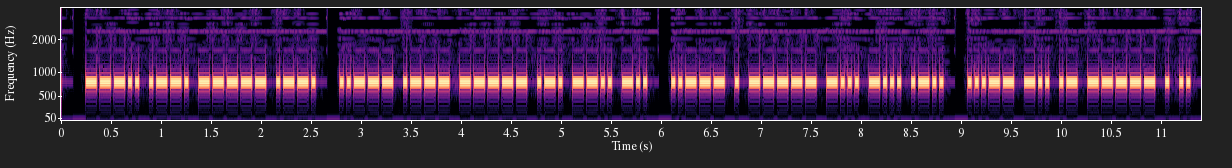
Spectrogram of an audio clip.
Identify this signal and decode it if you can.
Morse code, heard as a keyed tone, about 34 wpm, 800 Hz. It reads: 8P0P 2J0RZD 2E0BBL 3DA0EI
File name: Audio practica CW / SD 1 34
